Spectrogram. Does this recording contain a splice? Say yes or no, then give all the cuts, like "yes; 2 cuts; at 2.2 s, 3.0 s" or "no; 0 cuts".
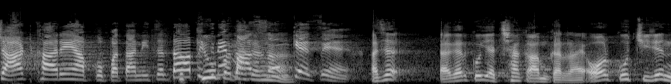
yes; 1 cut; at 4.7 s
